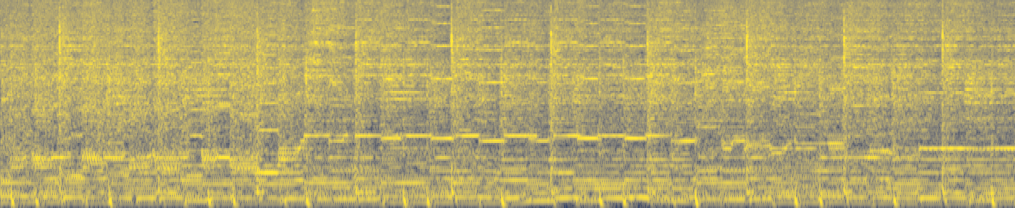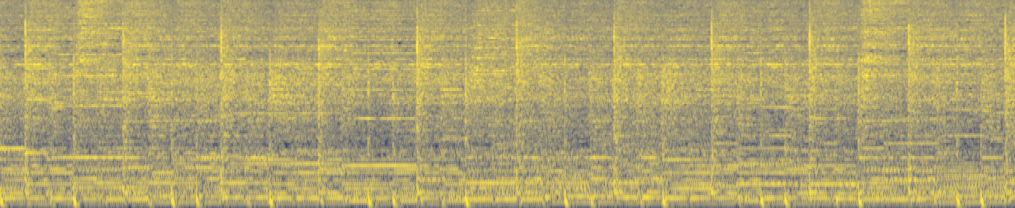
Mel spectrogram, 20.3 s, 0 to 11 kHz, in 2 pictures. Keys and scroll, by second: 3.5 4, 3.8 Return.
